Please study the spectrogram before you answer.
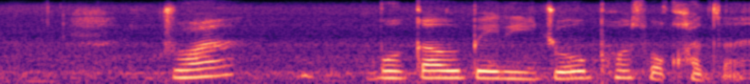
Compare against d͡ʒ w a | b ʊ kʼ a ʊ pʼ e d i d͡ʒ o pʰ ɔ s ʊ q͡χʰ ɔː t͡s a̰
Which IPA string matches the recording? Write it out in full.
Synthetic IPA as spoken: d͡ʒ w a | b ʊ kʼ a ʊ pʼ e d i d͡ʒ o pʰ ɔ s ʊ q͡χʰ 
